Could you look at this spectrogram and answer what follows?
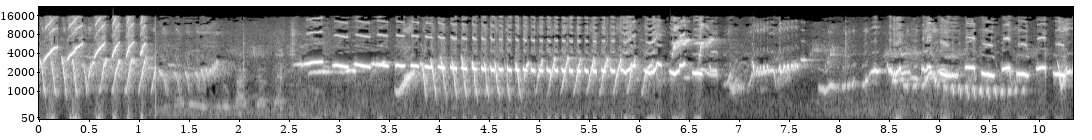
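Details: White-rumped shama singing tirelessly, fast trills and buzzy rattles, a long level whistle over a rapid trill, then slurred descending notes and mixed whistled phrases.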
